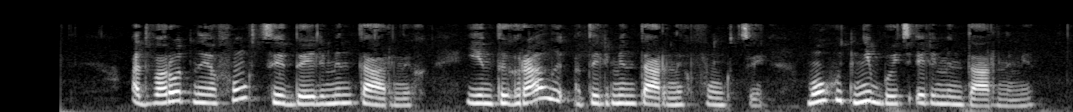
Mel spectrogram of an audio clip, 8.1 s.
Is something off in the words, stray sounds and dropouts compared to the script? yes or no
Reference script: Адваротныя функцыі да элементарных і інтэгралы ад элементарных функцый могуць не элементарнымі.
yes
